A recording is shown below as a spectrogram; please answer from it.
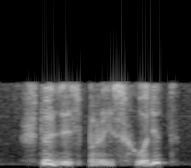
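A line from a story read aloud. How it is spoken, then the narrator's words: Menacing question. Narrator (Russian): грозным тоном задал он вопрос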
